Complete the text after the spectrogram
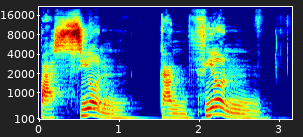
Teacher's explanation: que terminan en ión también nos encontramos en la misma situación es la unión de una vocal débil la I y una vocal fuerte la o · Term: diptongo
